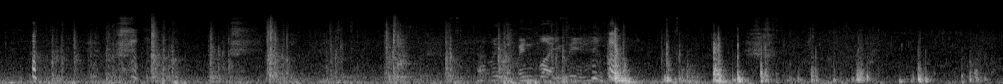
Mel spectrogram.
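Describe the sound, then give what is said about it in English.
Strong, gusty wind buffets the microphone on a pontoon by the water in Warrnambool, with rumbling low gusts and repeated knocks and slaps, as of a floating pontoon or boats, and faint voices in the background. “So, for today's podcast, we are down on a very windy pontoon in Warrnambool, windy Warrnambool”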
